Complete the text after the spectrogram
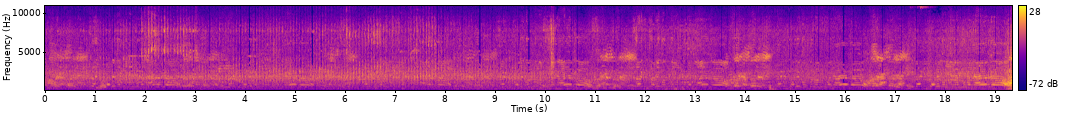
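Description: A crowd of men and women chant slogans together outdoors.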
